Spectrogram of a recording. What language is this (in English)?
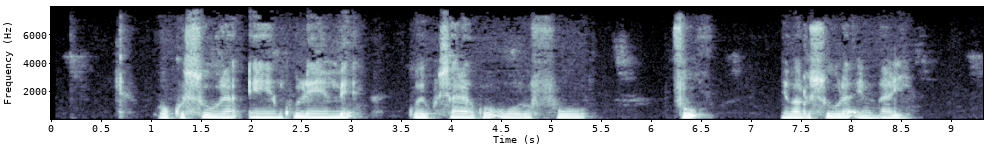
Ganda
